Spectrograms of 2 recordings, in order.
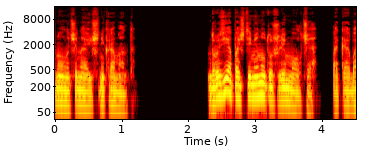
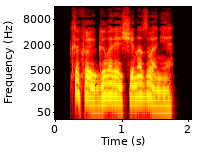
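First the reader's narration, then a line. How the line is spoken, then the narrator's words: Snorting. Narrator (Russian): хмыкнул Гарри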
